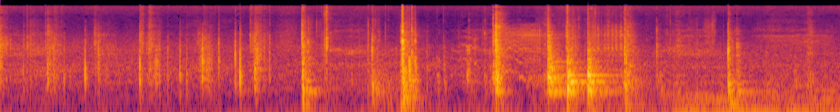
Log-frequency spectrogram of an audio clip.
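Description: A travel trailer's entry door being opened and climbed through, with a string of knocks and clicks from the door and from footsteps on its fold-out metal entry steps. The sharpest knocks come about three, four and five seconds in.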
